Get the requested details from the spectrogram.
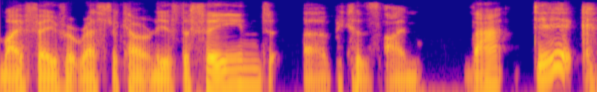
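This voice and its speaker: Lively intonation runs through this speech in a British accent. The pace is moderate. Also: man, fairly low pitch for a man. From Britain. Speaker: podcast co-host. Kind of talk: casual chat.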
